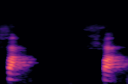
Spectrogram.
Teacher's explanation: Nah kalau F hanya keluar udara dari sela-sela Gigi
